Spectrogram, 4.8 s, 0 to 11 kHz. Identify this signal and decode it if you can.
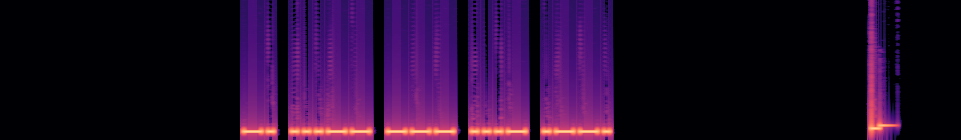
Morse code, heard as a keyed tone, about 40 wpm, 700 Hz. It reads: N3OVP
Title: USA Call Signs - 3x Character Spacing - 40wpm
